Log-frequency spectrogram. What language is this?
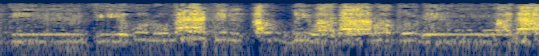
Arabic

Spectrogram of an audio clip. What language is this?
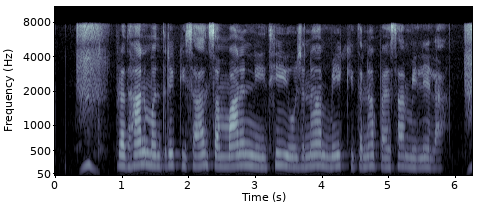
Bhojpuri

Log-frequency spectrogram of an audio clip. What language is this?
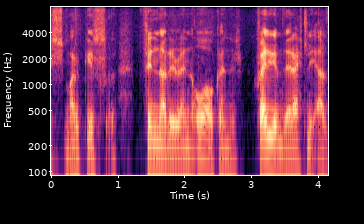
Icelandic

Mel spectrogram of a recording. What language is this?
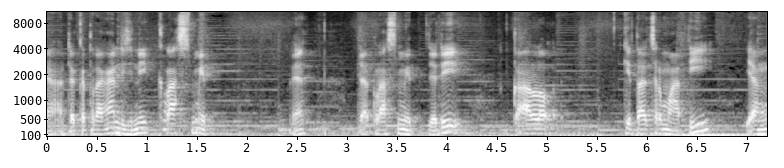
Indonesian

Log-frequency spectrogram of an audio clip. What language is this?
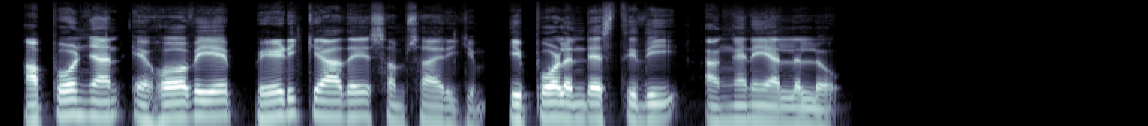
Malayalam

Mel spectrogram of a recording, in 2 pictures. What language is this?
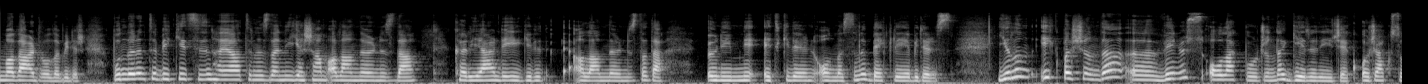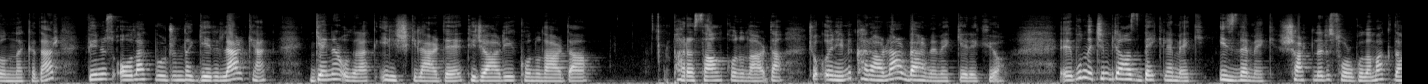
Turkish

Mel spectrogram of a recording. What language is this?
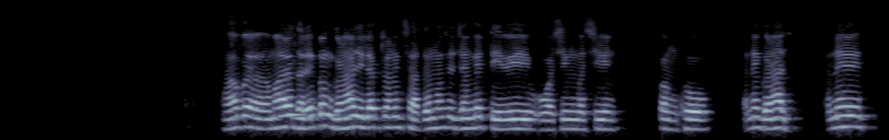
Gujarati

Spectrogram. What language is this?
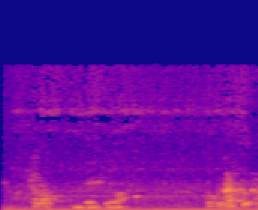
Pashto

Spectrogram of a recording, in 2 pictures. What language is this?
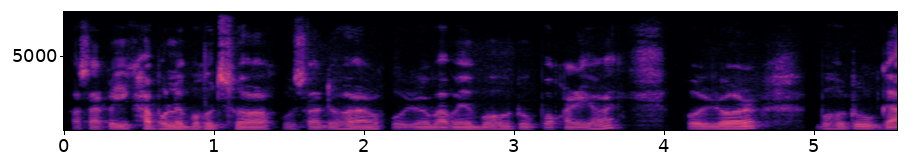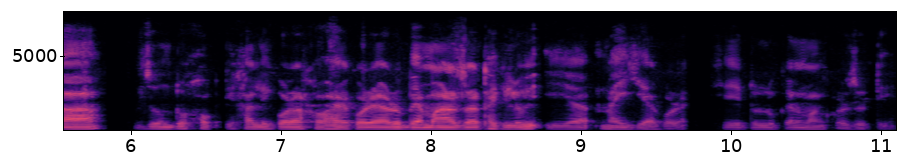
Assamese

